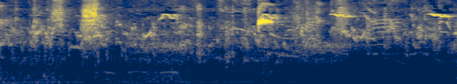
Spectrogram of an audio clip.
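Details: Happy budgerigar sounds: softer, scattered high squeaks and thin whistled notes with occasional brighter chirps over a faint low hum.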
